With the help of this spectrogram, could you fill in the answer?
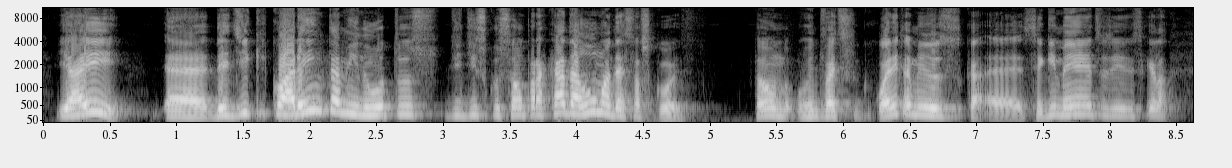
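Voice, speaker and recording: A man speaks with a high pitch and lively intonation. His loudness swings widely. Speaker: business speaker and sales trainer. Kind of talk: video monologue, business advice. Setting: studio. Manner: fast; casual, animated.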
